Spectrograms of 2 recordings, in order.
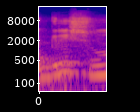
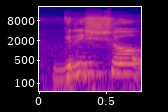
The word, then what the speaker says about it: গ্রীষ্ম: ও বসন্ত গ্রীষ্ম বর্ষা গ্রীসম বলবেন না গ্রীশব ঠিক আছে তাহলে গ্রীশব হবে উচ্চারণটা গ্রীশব বর্ষা শরত হেমন্ত শীত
